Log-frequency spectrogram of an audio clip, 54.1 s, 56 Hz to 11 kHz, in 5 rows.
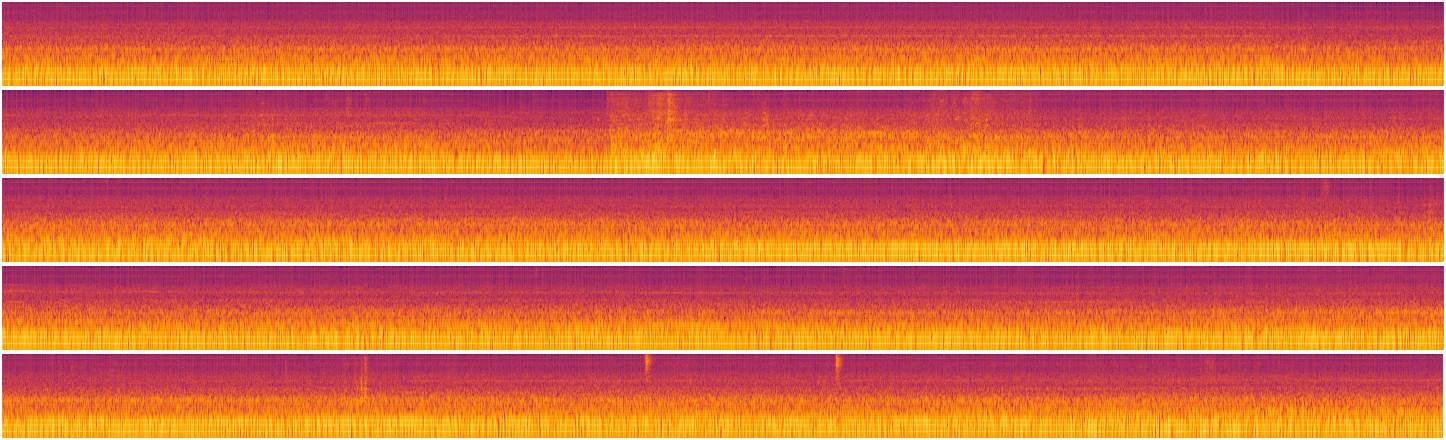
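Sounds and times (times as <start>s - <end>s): truck engine droning: 0.0s - 54.0s
tyre and road noise: 11.6s - 23.3s.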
